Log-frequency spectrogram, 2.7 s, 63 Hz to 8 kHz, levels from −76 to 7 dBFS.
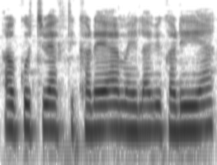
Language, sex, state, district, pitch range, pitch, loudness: Hindi, female, Uttar Pradesh, Saharanpur, 175-185 Hz, 180 Hz, -16 LUFS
